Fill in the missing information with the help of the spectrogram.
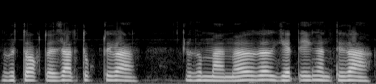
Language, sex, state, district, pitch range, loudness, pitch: Wancho, female, Arunachal Pradesh, Longding, 185-195 Hz, -16 LUFS, 190 Hz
